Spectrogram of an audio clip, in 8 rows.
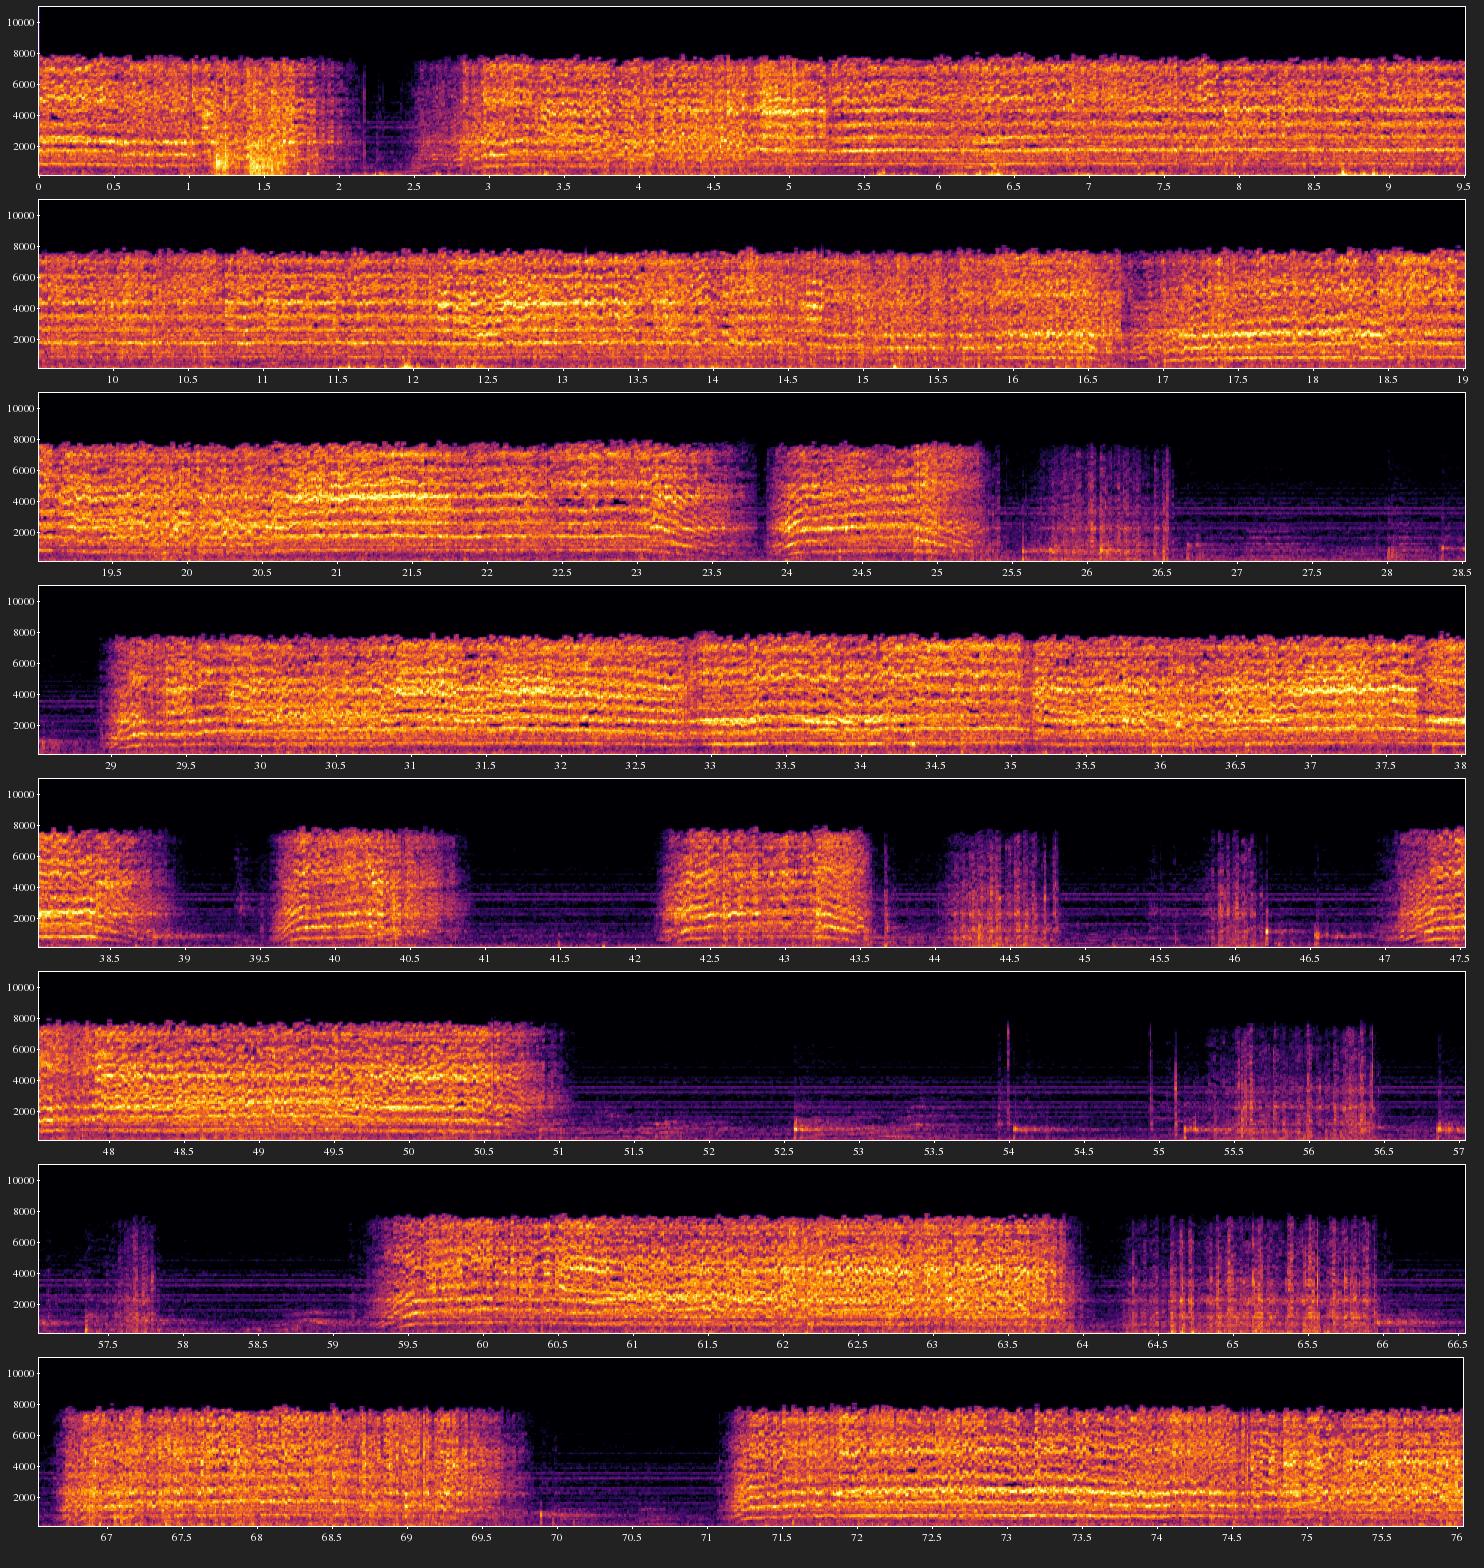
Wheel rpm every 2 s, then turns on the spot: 180, 100, 210, 230, 230, 240, 230, 210, 170, 200, 220, 160, 90, 10, 70, 210, 210, 220, 220, 90, 50, 110, 20, 70, 200, 80, 0, 10, 20, 40, 200, 180, 40, 100, 180, 60, 190, 190.
26-28 44-46 54-56 64-66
